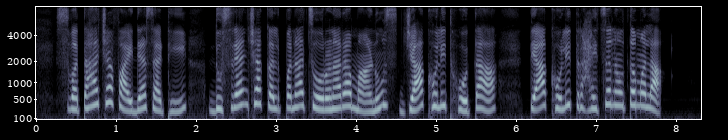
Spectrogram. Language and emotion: Marathi, disgusted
